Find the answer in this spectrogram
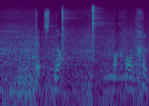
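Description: A few sharp metallic clicks from a moped's folding aluminium passenger footpeg being handled and knocking against its stop, the loudest about one and a half seconds in.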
